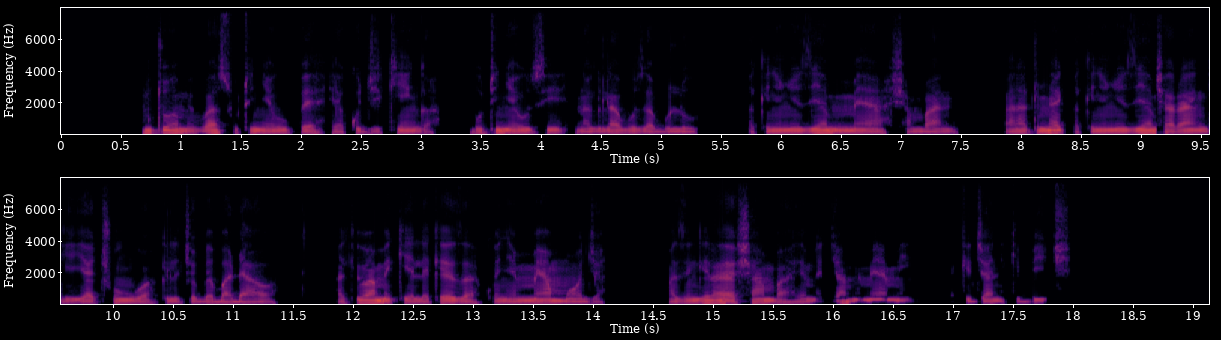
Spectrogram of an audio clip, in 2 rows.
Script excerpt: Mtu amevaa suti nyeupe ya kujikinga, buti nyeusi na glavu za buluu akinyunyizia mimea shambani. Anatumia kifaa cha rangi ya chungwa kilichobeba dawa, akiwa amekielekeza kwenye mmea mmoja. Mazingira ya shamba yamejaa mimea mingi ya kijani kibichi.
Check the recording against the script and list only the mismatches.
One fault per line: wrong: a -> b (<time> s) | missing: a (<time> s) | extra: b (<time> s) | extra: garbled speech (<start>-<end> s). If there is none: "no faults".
wrong: kifaa -> akinyunyizia (8.4 s)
